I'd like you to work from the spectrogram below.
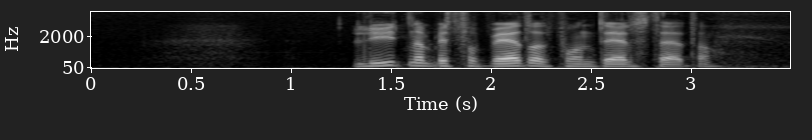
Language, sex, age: Norwegian, male, 24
